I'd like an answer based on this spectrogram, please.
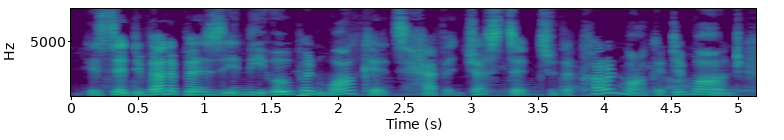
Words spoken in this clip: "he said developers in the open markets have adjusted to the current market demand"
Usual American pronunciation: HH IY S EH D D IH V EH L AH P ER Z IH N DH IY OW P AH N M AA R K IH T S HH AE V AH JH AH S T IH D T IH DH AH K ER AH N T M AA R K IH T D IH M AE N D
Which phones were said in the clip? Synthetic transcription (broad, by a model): HH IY S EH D D IH V EH L AH P ER Z IH N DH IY OW P AH N M AA R K IH T S HH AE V AH JH AH S T IH D T IH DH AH K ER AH N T M AA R K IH T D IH M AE N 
